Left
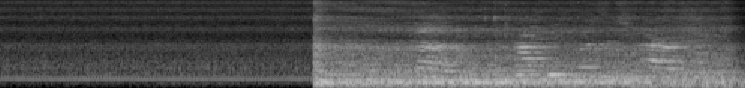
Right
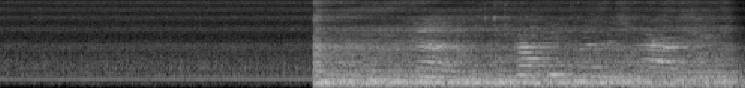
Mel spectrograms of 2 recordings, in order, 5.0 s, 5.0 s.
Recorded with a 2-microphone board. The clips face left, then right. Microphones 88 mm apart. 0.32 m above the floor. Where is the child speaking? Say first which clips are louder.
Even; centre (ahead or behind), 0.7 m; by 4.9 s 50° left (ahead or behind), 1.1 m.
